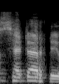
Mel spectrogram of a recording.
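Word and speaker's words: Saturday: এ ওয়াই এটা আমরা স্যাটারডে বলি স্যাটারডে কিন্তু এখানে আরটা টোটালি বাদ দিতে হবে স্যাটারডে স্যাটারডে স্যাটারডে এগুলো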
